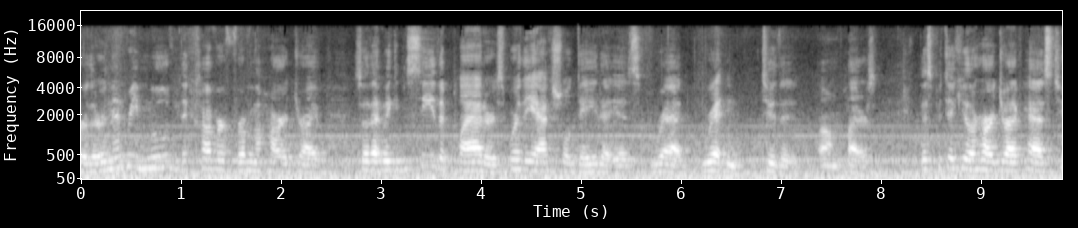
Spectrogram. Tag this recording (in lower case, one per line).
speech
